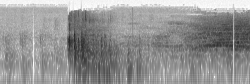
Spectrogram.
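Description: Bowling pins crash and clatter as the ball strikes them.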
